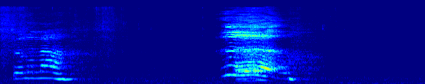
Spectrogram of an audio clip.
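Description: Two short wordless vocal sounds from a person, about two seconds apart, the second louder.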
